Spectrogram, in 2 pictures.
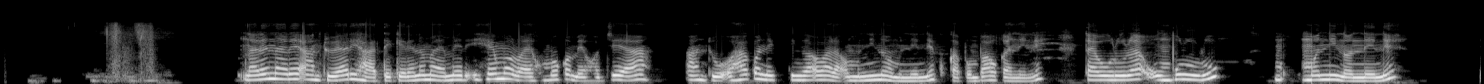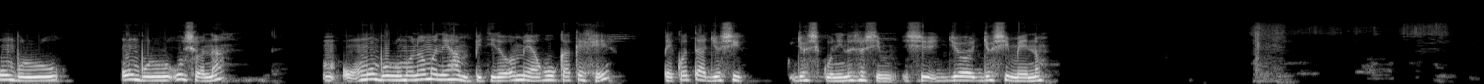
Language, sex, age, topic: Oshiwambo, female, 25-35, agriculture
